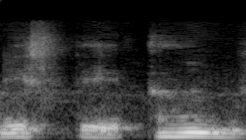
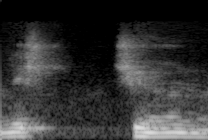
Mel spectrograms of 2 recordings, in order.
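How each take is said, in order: First: The words are joined without any extra sound. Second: An extra sound links the two words. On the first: The speaker calls it right. "Nós não falamos neste ano" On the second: The speaker calls it wrong. "Fazemos uma emenda aqui com um som que não existe"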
